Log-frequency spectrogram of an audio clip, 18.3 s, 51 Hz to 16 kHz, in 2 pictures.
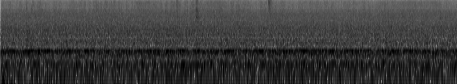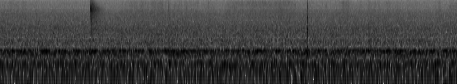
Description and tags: air ventilation system outside in the rain
Zoom H2 recording of some kind of air supply system in a courtyard in Berlin.
breath, breathing, device, electrical, heating, loop, motor, pump, rotor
